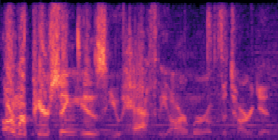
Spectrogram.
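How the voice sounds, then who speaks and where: A man acting as game master, halting and informal as he explains rules and narrates a tabletop roleplaying game. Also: mid-range voice, very animated. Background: music.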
